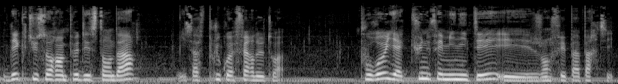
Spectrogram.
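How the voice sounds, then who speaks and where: A woman's voice: mid-range voice, a little fast, over music, close to an everyday voice. A woman acting as a discouraged young runner in a fiction podcast, speaking in a frank, colloquial and earnest way.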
